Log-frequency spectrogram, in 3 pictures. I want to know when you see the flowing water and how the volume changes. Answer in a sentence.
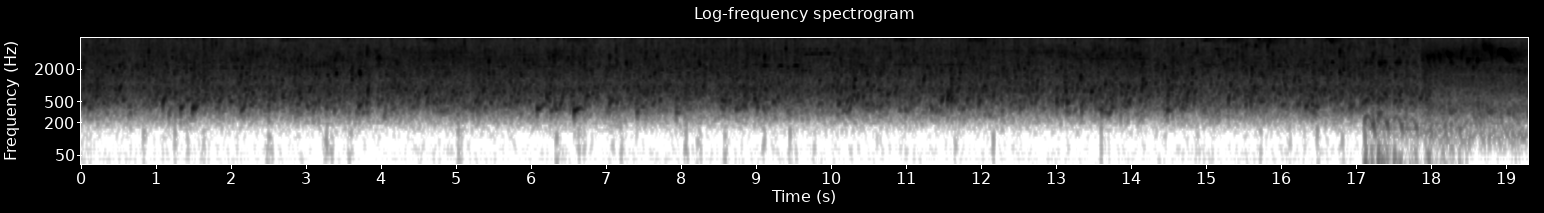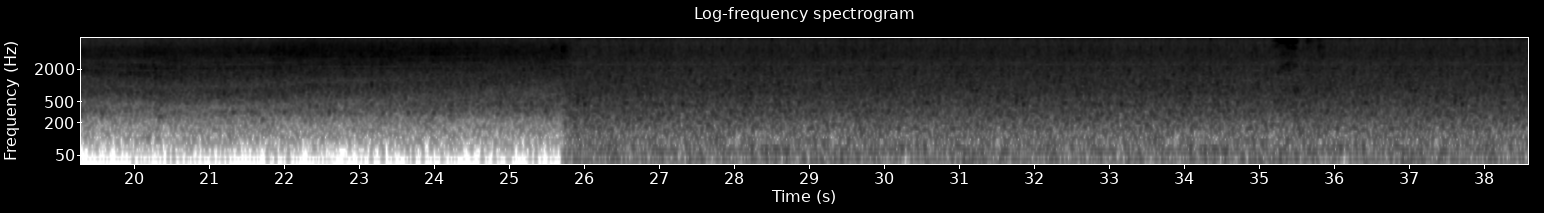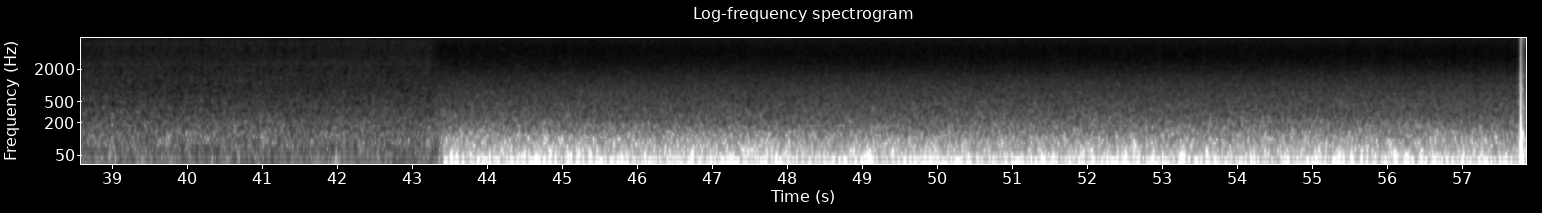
You can hear the flowing water from 0.0 to 57.8 s, at a steady volume.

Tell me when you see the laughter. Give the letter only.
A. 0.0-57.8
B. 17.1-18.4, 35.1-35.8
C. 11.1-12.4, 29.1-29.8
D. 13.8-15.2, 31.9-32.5
B.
